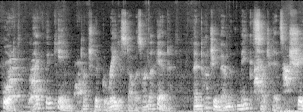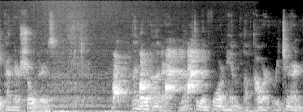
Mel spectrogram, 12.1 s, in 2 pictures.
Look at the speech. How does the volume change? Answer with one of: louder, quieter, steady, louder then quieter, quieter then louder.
steady.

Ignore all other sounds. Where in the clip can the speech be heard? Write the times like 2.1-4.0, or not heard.
0.0-7.2, 8.7-12.0.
